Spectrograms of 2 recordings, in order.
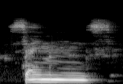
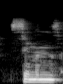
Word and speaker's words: Siemens: So, what we got here is Siemens Eddy Swan, right there. because I'm gonna check something on that. I'm pausing the video. Right, I can actually say it properly. It's Simmons Eddie Swan, British manufacturer, and it's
